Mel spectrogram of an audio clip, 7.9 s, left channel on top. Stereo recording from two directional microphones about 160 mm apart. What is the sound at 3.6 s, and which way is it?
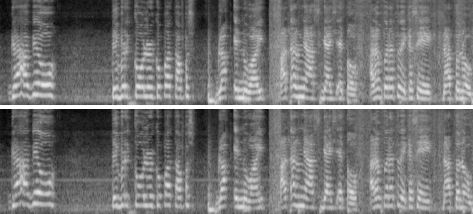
Speech, 20° right (ahead or behind).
